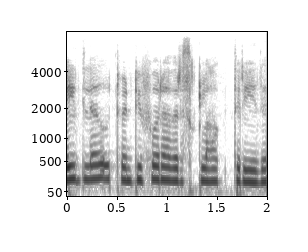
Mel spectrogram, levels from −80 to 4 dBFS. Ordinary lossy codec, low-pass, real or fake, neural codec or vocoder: none; 7.2 kHz; fake; vocoder, 44.1 kHz, 128 mel bands every 512 samples, BigVGAN v2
